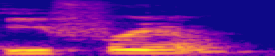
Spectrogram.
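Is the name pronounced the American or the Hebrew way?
American. The name is said with an American pronunciation. The speaker calls it wrong. "We usually say Ephraim"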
